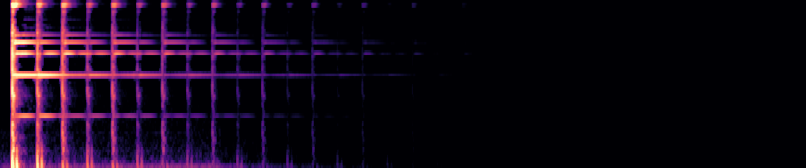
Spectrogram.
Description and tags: ding on a metal cup with added delay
